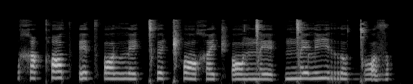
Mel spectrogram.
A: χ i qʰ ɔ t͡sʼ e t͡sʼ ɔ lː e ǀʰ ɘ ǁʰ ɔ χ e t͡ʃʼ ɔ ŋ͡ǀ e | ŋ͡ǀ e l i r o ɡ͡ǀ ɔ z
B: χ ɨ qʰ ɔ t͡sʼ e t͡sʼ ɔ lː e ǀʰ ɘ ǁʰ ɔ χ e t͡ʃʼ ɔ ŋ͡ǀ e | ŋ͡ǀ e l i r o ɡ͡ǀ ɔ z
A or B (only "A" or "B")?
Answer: A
